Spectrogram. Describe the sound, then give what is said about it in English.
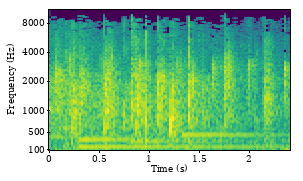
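Church audience claps along after being urged to stand, many quick overlapping claps in a loose rhythm over a steady held low musical tone. “Come on, everybody stand up. Give the Lord a good clap offering.”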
